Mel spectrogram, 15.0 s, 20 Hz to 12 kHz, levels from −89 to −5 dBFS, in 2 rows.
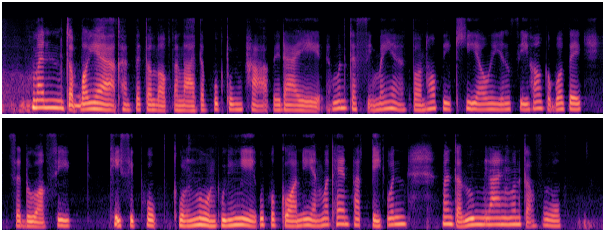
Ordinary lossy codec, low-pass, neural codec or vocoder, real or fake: none; 7.2 kHz; codec, 16 kHz, 1 kbps, FunCodec, trained on LibriTTS, 50 frames a second; fake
